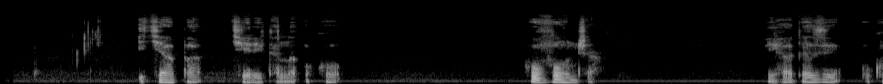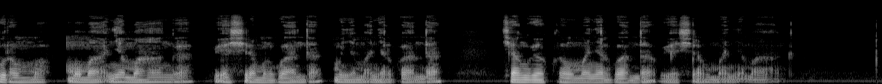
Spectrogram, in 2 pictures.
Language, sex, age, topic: Kinyarwanda, male, 25-35, finance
